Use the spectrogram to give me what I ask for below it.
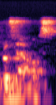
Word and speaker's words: Roselles: Ballard met with the principal, Lauren Roselles, is that how you pronounce it? Roselles.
